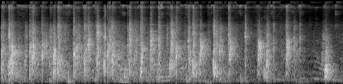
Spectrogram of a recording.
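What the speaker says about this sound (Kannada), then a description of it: "ಕೈ ಚಪ್ಪಾಳೆ ಕೊಡ್ರಪ್ಪ ಜೋರಾಗಿ" A group claps loudly at a gathering, rapid dense hand claps in an uneven rhythm throughout, close and strong, with a voice underneath.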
